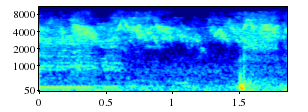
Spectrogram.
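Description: Geese calling outdoors, a few honks and chirpy calls at a distance over a soft airy background, with one louder low honk near the end.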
